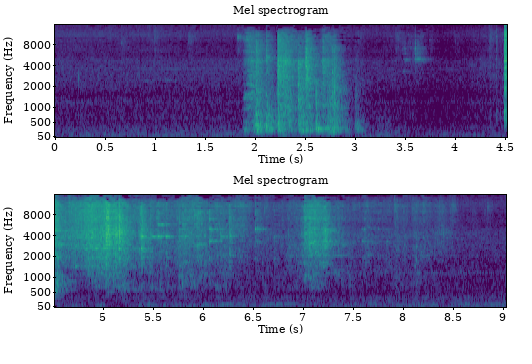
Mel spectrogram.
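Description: Clattering of an air fryer basket and cooked french fries as they are handled and tipped out onto a plate: a loud rattle about two seconds in, a second, longer clatter about halfway, and a short knock a little later.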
